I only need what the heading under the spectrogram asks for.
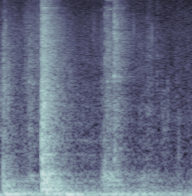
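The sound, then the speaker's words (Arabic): A door being closed, heard as one sharp, fairly soft thud followed a little later by a weaker knock, with quiet background otherwise. “طيب طيب تعالي. استنى ما رد الباب.”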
